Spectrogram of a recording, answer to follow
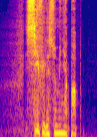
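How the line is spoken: Blurted in a whisper. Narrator (Russian): Шепотом вытолкнул сын

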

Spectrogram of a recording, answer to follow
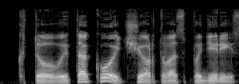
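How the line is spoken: Plain. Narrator (Russian): спросил Билли

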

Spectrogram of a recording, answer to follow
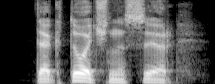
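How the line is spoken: Mumble. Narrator (Russian): промямлил полковник Шайскопф

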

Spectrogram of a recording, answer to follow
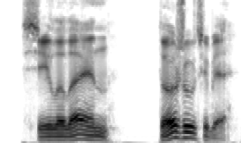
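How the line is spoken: Dry, muffled question. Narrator (Russian): сухо спросил я из-под капюшона

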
